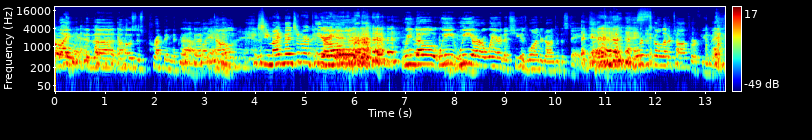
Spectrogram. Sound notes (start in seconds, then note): 2.5 laughs; 5.6 audience laughs; 10.6 everyone laughs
